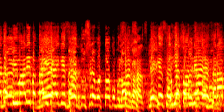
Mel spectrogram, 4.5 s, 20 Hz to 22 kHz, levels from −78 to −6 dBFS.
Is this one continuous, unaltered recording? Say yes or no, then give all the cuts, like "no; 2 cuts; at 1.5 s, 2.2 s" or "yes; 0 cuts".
yes; 0 cuts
